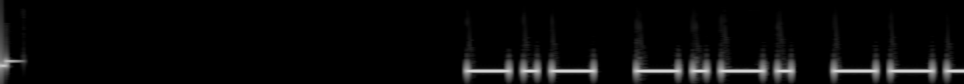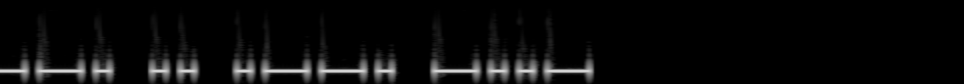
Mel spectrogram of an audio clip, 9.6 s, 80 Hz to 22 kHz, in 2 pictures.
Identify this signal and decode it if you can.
Morse code, heard as a keyed tone, about 17 wpm, 700 Hz. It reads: KC9IPX
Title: USA Call Signs - 6 Characters - 17wpm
